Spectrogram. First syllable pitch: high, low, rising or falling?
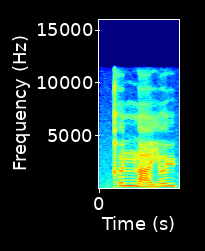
high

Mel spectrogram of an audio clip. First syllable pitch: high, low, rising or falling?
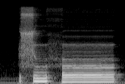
high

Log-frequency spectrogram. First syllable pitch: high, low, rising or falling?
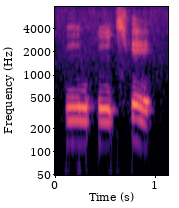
low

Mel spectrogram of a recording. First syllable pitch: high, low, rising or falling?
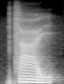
low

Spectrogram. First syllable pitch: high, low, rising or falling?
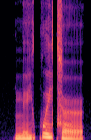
rising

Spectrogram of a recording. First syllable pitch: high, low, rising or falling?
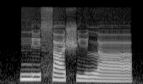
high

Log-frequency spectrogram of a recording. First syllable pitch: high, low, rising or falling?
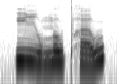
low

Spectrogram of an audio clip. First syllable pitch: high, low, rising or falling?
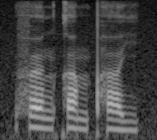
low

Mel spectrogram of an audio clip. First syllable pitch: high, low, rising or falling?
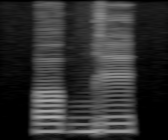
high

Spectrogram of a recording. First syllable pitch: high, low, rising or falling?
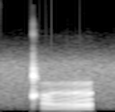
rising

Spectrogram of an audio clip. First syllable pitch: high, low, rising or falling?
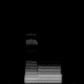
high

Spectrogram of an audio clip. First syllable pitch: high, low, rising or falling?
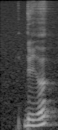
rising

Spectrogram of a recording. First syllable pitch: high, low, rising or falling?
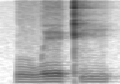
low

